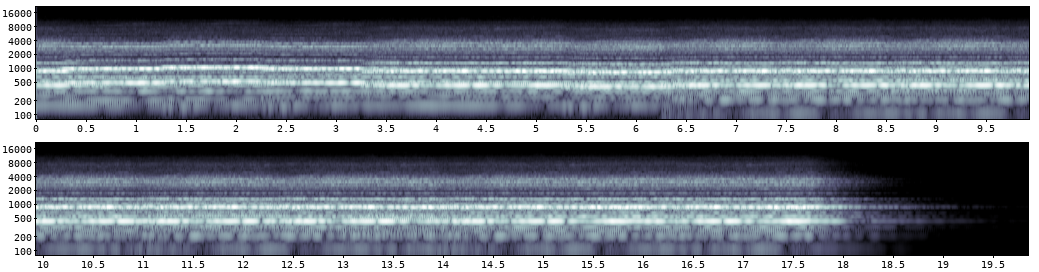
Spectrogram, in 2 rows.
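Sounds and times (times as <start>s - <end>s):
soprano singing sacred music: 0.0s - 18.6s.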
